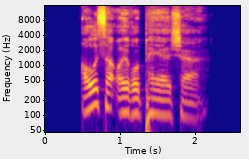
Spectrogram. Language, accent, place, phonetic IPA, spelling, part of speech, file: German, Germany, Berlin, [ˈaʊ̯sɐʔɔɪ̯ʁoˌpɛːɪʃɐ], außereuropäischer, adjective, De-außereuropäischer.ogg
- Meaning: inflection of außereuropäisch: 1. strong/mixed nominative masculine singular 2. strong genitive/dative feminine singular 3. strong genitive plural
